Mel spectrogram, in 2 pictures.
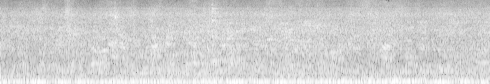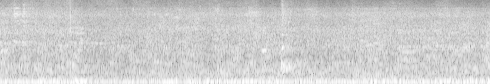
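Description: An electric guitar plays loud and distorted through amplifiers.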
